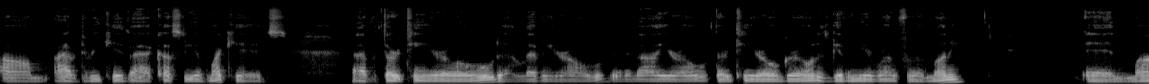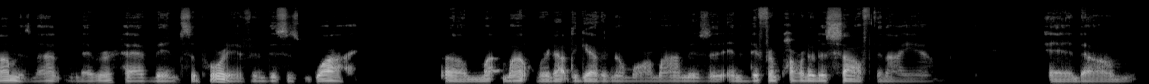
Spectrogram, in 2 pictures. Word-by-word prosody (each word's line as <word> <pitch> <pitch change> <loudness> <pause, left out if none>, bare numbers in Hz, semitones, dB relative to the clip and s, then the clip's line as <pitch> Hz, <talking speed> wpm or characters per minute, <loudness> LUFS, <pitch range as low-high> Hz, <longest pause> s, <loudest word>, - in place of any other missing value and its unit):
Um, 75 -1 -4
I - - 0
have - - -1
3 80 +1 -5
kids. 80 - -2
I 80 0 -1
have 80 - -4
custody 80 0 -1
of 80 - -4
my 100 +4 +1
kids. 80 -5 -6 0.7
I - - -4
have - - 0
a - - -21
thirteen-year-old, 85 +2 +2
an - - +2
eleven-year-old, 80 +1 -7
and - - -6
a - - -8
nine-year-old, 80 +1 -3
thirteen-year-old 80 -1 +1
girl 85 +4 +3
is 150 - -2
giving 85 - +1
me 85 - +1
a 80 - +2
run 85 +1 -3
for 80 - -4
her 75 - -6
money 105 +9 +2 1.2
and 75 -2 -2
mom 85 +4 +4
has 70 -3 -7
not - - -3 0.2
never 80 +4 -2
have 80 -1 -1
been 80 +1 -1
supportive. 75 0 +4
And 80 0 -7
this 80 0 0
is - - -8
why. 85 -1 +7 1.0
Um, 75 -1 +2
my 85 +1 +3
my - - +4
we're - - +1
not - - +3
together 80 -1 +3
no 80 -1 -4
more. 80 0 -6
Mom 80 +1 -3
is 80 -1 -3
i - - -1 0.2
in 80 - 0
a - - -7
different 75 - +2
part 85 0 +2
of 85 - +5
the 85 0 +4
South - - +4
than 75 - -9
I 75 -1 -7
am. 70 0 -15 1.2
And, 75 -1 -1
um 75 -1 -3
80 Hz, 170 wpm, -28 LUFS, 75-85 Hz, 1.2 s, why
